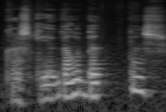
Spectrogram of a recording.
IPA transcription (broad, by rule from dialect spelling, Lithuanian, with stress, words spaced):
kɐʃʲˈkʲiɛk ˈɡɐlˠ ˈbʲɛt ˈɐʃ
